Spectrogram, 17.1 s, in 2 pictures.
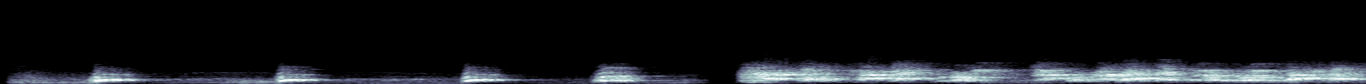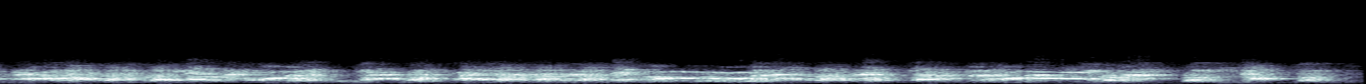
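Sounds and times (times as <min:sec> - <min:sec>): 
dogs in the background: 0:00.5 - 0:02.2, 0:02.8 - 0:17.0.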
